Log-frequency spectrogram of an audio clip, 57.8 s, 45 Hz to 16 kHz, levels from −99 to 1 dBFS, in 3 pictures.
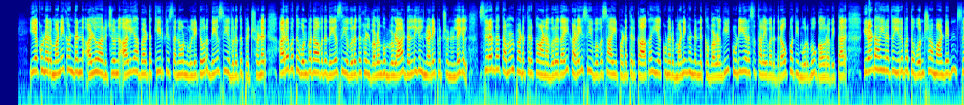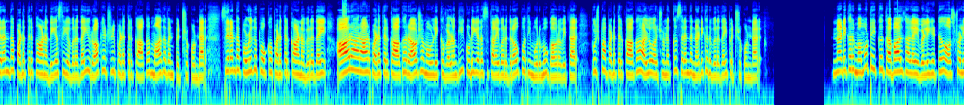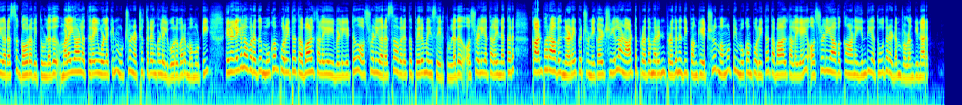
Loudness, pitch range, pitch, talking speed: -23 LUFS, 240-290 Hz, 260 Hz, 120 wpm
